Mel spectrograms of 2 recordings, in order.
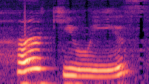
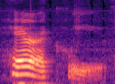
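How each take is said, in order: First: The name is said in its English form. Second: The name is said in its Greek form. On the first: "in our English we say Hercules" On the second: "in Greek it's Heracles"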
